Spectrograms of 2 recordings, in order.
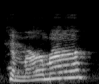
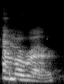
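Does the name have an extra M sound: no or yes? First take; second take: yes; no. First: The name has an added extra M sound. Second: The name has no added extra M sound. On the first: The speaker calls it wrong. "keeps calling Bridget Kemmerer" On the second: The speaker calls it right. "There's no another M"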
